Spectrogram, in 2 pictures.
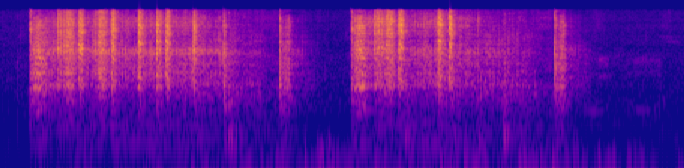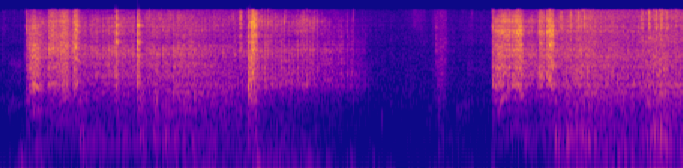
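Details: Honda Bros motorcycle after an engine rebuild (kit, cylinder, valves, gaskets, oil); it had been leaking oil at the exhaust and smoking heavily. Several quick starts and blips catch cleanly into a crisp, even single-cylinder idle with no knocks; healthy.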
